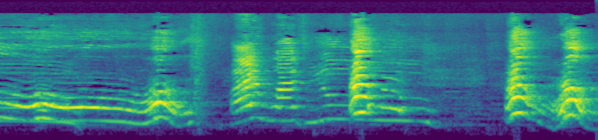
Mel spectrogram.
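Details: Dusty the Dachshund howls an affectionate "I love you" to his owner: a long wavering howl, then short rising-and-falling yodels broken by brief pauses, four phrases in total.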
